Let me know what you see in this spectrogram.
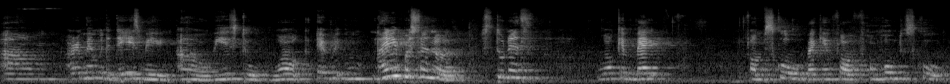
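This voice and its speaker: A woman with a non-native accent speaks at a moderate pace and a high pitch. Audible room echo and noticeable background noise come through. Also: ordinary pitch variation. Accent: foreign. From Singapore. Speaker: member of the public speaking at hearing. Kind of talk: public comment at hearing. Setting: school hall public hearing.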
